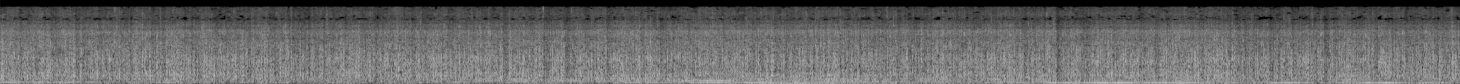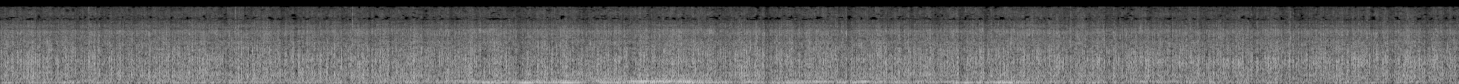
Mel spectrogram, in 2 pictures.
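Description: Heavy rain falling steadily onto a paved lane: a dense, even hiss of drops that keeps the same strength throughout.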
